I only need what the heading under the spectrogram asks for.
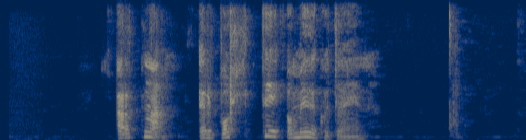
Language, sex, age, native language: Icelandic, female, 40-49, Icelandic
